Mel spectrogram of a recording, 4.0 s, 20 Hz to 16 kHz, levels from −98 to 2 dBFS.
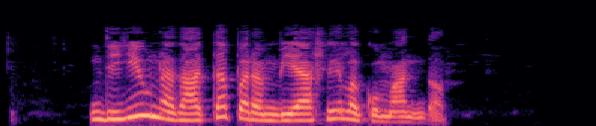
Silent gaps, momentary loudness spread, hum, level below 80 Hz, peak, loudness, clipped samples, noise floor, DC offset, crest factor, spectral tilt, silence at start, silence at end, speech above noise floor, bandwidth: none; 10 LU; none; -64 dBFS; -4 dBFS; -18 LUFS; under 0.1%; -75 dBFS; under 0.1%; 16 dB; -8 dB/octave; 0.6 s; 1.05 s; 58 dB; 6.8 kHz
